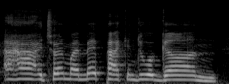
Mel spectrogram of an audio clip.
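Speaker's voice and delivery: high, hammed-up cry of dismay; wailing wounded superhero, played for laughs; mock pained wail. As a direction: whine it in comic agony. Wounded hero wailing, retold.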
